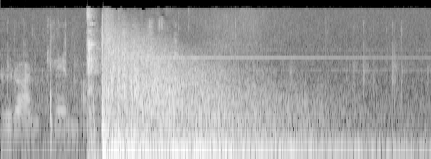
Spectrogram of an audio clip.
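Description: A loud blast booms and rumbles away.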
